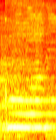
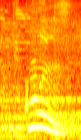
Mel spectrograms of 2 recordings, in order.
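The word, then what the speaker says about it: قُل: Itu bukan kul, tapi kul. Lebih ditekan di sininya, dibacanya.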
